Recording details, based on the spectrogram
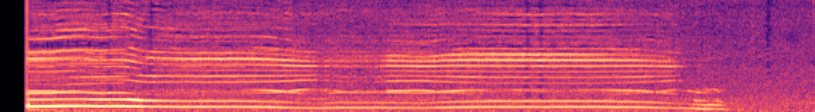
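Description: A wolf gives a long, steady howl that holds one pitch, dips slightly, then falls away.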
